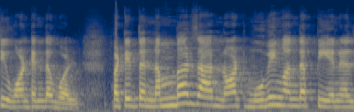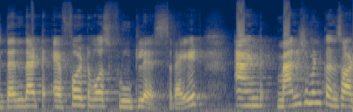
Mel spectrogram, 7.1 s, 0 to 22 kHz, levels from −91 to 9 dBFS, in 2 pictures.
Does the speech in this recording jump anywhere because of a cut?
no; 0 cuts

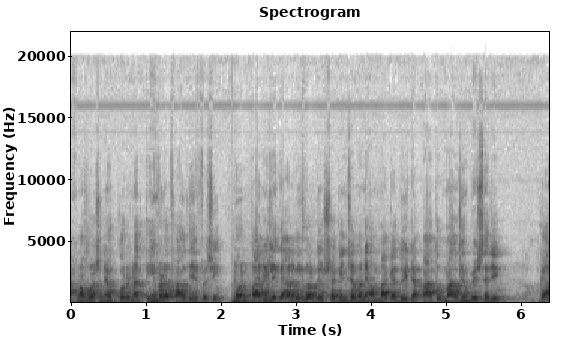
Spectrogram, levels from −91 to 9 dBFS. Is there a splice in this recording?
yes; 1 cut; at 2.0 s

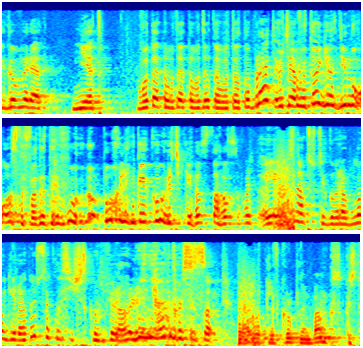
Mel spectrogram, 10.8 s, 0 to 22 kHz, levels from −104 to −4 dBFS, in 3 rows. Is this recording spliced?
yes; 2 cuts; at 6.1 s, 9.3 s

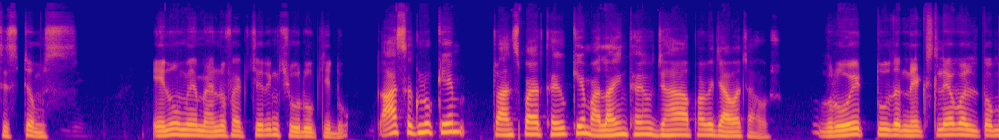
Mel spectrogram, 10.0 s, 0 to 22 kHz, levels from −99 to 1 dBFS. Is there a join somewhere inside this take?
yes; 2 cuts; at 3.7 s, 8.1 s

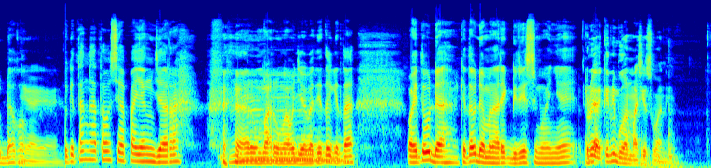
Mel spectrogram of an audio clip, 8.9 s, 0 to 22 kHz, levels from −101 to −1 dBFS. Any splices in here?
yes; 2 cuts; at 0.8 s, 7.2 s

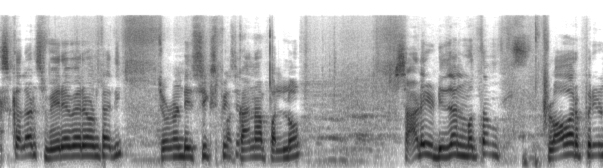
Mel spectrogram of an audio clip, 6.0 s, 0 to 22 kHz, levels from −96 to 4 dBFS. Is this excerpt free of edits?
no; 1 cut; at 2.3 s

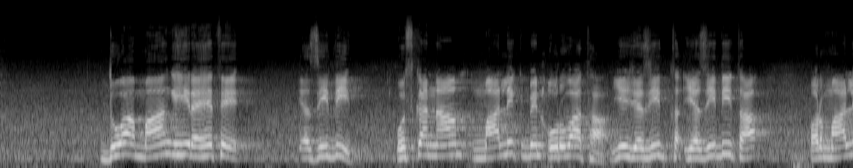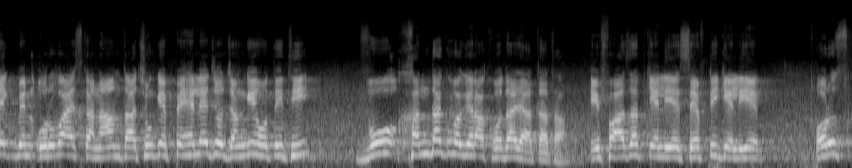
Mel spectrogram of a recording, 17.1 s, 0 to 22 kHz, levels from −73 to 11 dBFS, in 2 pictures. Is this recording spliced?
yes; 1 cut; at 3.0 s

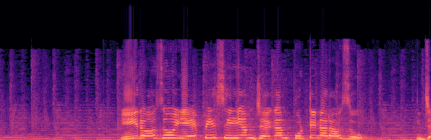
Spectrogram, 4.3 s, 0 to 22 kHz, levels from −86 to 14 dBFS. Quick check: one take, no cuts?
yes; 0 cuts

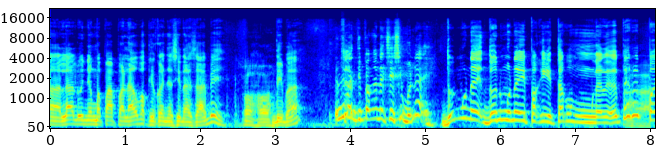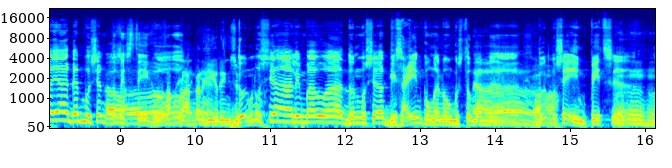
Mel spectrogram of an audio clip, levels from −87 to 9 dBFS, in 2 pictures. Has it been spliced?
yes; 1 cut; at 3.6 s

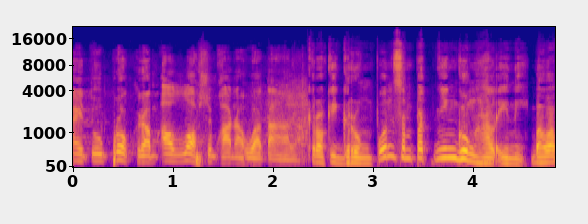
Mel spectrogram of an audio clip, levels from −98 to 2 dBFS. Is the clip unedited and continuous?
no; 1 cut; at 2.4 s

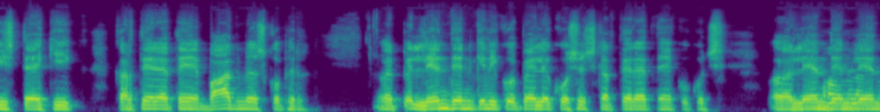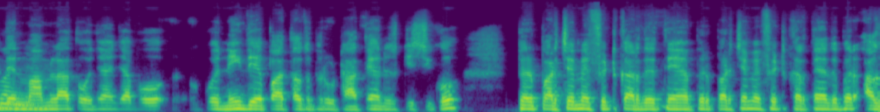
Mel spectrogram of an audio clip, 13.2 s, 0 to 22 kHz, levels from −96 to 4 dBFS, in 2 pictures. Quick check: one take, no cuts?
yes; 0 cuts

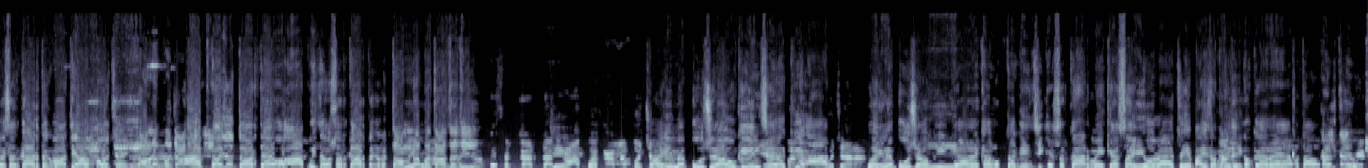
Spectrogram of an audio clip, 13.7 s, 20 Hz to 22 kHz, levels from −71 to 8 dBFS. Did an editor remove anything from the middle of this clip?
no; 0 cuts

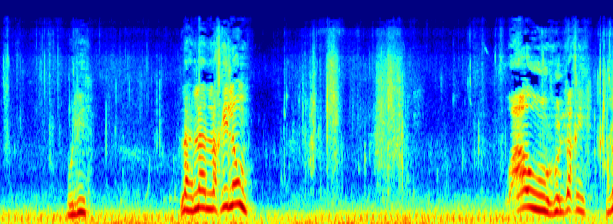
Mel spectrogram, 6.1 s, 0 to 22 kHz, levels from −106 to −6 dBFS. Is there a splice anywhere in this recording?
no; 0 cuts

